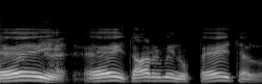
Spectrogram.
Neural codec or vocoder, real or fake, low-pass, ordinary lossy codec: none; real; 14.4 kHz; MP3, 64 kbps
